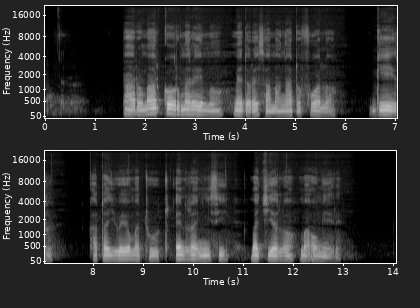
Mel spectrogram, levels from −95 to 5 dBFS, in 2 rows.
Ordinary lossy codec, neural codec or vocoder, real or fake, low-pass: none; vocoder, 44.1 kHz, 128 mel bands every 256 samples, BigVGAN v2; fake; none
